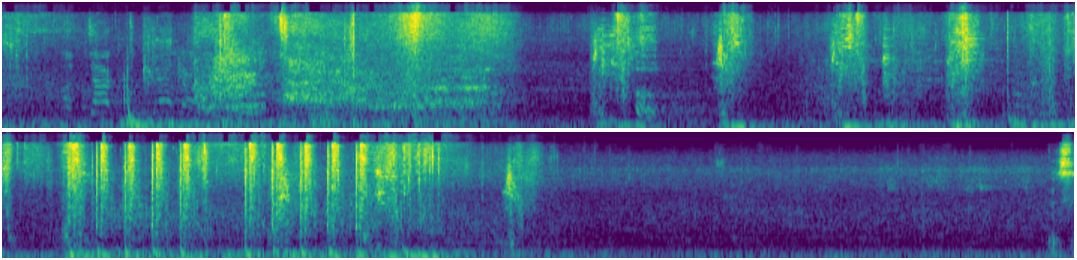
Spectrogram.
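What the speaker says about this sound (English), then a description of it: "It's the sniper rifle." Gunfire in the video game Dune Awakening, including sniper rifle shots, sounds as dense rapid bursts and cracks over a loud, churning battle backdrop. A voice speaks over the action, which thins out toward the end.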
